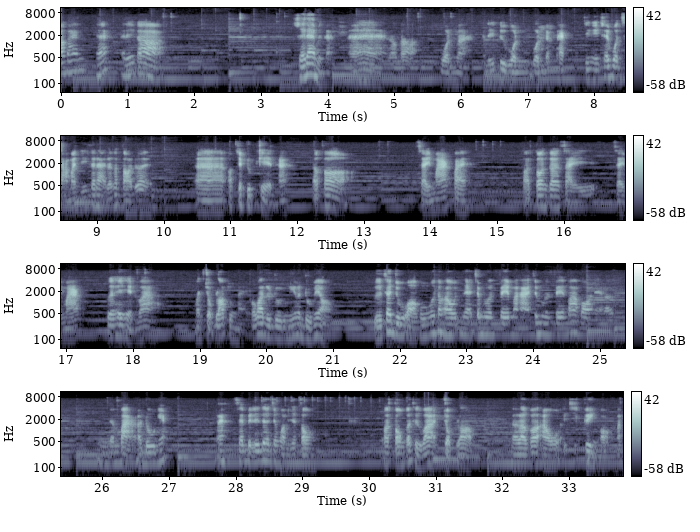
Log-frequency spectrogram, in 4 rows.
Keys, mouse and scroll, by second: 1.4 click, 3.1 click, 5.1 click, 5.6 click, 10.9 click, 12.1 click, 13.1 click, 14.6 click, 14.8 click, 17.9 click, 25.9 click, 28.2 click, 28.4 click, 28.6 click, 28.8 click, 29.0 click, 29.2 click, 29.4 click, 29.6 click, 29.9 click, 30.3 click.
